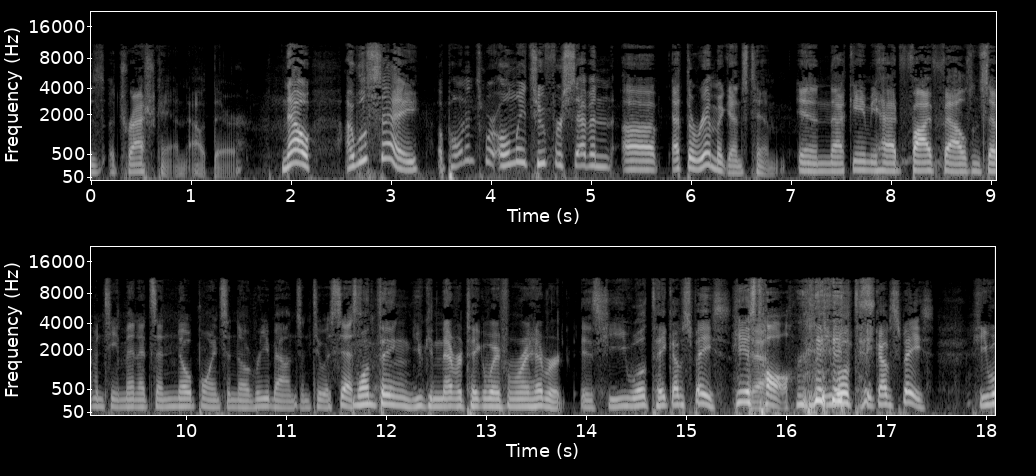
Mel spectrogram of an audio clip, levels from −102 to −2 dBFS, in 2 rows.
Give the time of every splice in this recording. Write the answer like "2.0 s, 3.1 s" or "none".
none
